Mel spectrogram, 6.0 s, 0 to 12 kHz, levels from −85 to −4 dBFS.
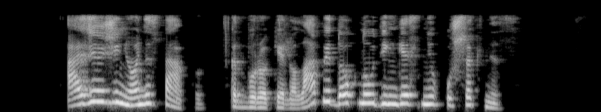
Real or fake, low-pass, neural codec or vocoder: real; 7.2 kHz; none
